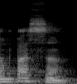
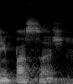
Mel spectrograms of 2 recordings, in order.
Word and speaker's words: en passant: Escreve en passant, mas se pronuncia en passant, ok?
